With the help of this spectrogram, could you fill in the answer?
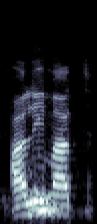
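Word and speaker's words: عَلِمَتْ: মা আহদরাত নাসির ভাই, আলিমাত আইনকে গলার মাঝখানে নিতে গিয়ে জটিল বানানো যাবে না। জটিল বানালে এখানে টান হয়ে যাবে, তখন আ হয়ে যাবে। স্বাভাবিক যদি আইন পরিপূর্ণভাবে উচ্চারণ করা সম্ভব নাও হয়, তবু স্বাভাবিক পড়ার চেষ্টা করতে হবে, জটিল করা যাবে না।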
